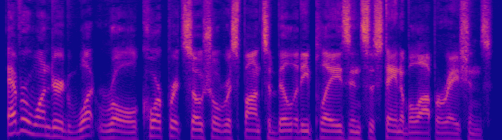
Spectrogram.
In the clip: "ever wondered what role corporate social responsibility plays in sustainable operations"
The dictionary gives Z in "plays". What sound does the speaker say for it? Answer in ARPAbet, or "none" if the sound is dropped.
Z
